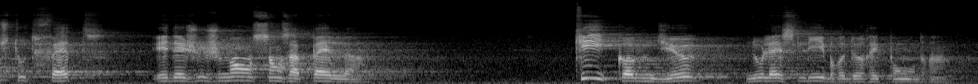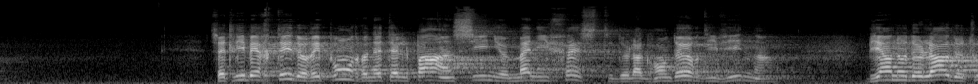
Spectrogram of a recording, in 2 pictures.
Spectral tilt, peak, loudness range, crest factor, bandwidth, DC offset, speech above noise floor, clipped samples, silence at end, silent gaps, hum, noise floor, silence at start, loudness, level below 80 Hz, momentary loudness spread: -3 dB/octave; 0 dBFS; 10 LU; 22 dB; 16.5 kHz; under 0.1%; 31 dB; under 0.1%; 0 s; none; none; -53 dBFS; 0 s; -20 LUFS; -56 dBFS; 17 LU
